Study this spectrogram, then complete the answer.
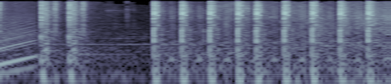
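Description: Grenade-launcher fire in the video game Starbound comes as a rapid, evenly spaced run of sharp, punchy shots, loud and close, with a brief gap before the volley resumes.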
